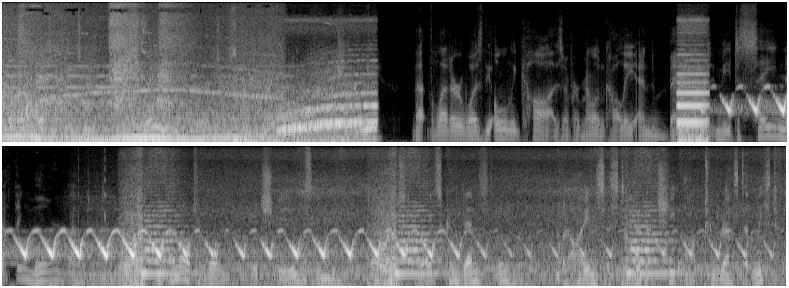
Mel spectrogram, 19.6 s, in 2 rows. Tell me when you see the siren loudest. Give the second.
11 s.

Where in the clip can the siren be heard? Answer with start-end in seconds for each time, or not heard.
0.0-4.7, 8.4-19.5.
